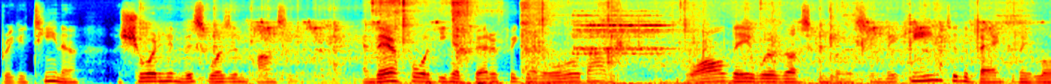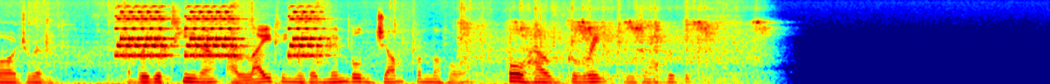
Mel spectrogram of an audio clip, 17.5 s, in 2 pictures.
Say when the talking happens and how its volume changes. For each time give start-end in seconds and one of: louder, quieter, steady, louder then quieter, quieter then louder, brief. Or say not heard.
0.0-14.7 steady.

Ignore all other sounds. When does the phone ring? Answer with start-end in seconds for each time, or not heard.
4.8-5.7, 9.7-11.5.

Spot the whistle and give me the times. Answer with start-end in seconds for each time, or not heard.
not heard.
